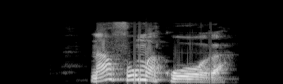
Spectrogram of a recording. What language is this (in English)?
Taita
